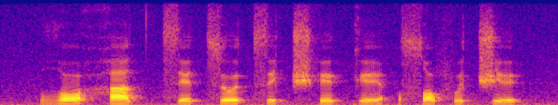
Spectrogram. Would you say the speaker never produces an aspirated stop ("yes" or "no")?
no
